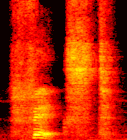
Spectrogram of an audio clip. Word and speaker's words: fixed: Depois da letra X, quando eu colocar o ED, esse ED vai ficar com o som de T. Ok? Então aqui, ó, fixed, fixed, fixed. É um som de T, eu vou do X direto pro T.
